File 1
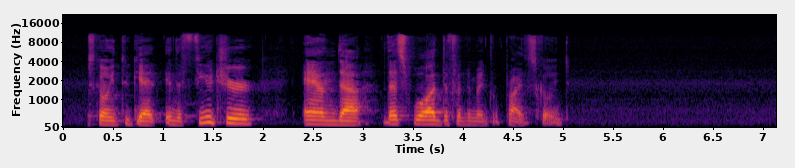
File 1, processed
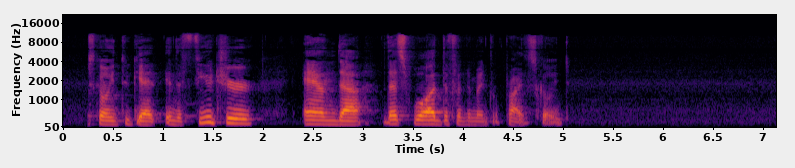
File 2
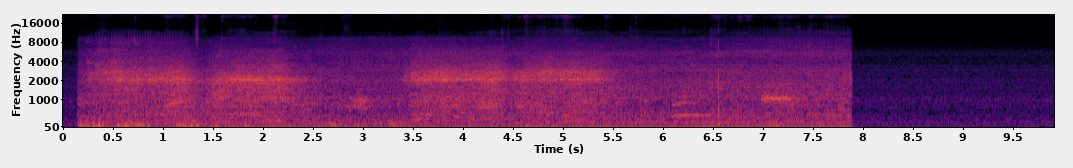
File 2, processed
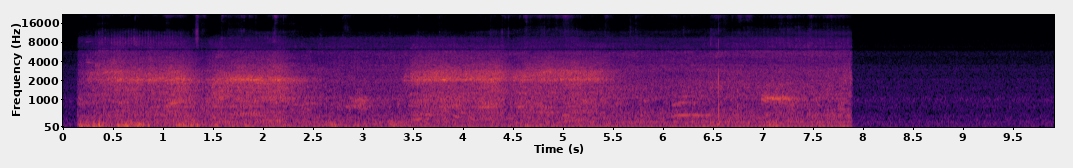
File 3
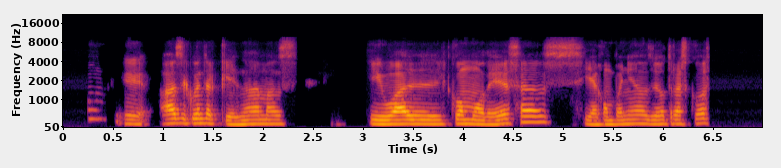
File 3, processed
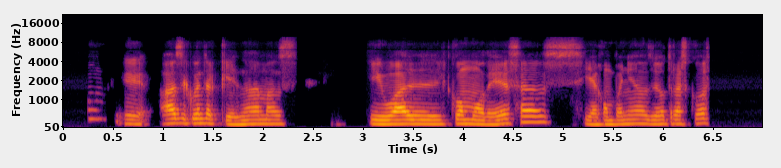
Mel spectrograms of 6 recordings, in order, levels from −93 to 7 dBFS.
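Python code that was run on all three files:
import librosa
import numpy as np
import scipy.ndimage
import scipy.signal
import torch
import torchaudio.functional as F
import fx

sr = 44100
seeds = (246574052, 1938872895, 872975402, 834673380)

y = fx.notch(x, sr, hz=6200.0, q=10.0)
y = y * 10.0 ** (-1.0 / 20.0)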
